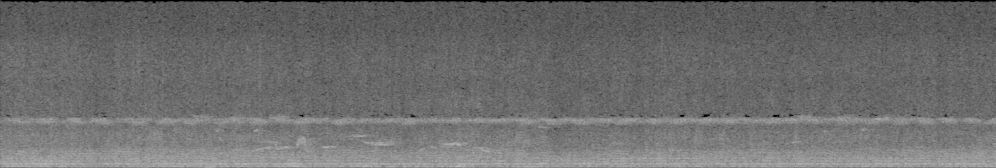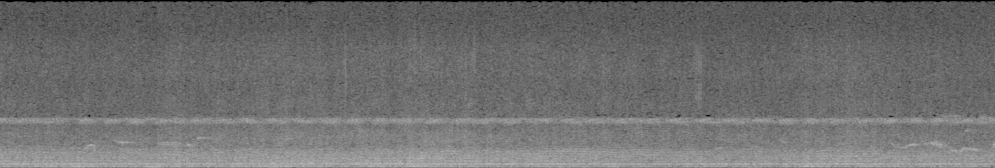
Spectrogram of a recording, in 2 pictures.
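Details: [['Bees buzzing steadily in a natural setting, a dense continuous drone with layered harmonic bands and a thin high tone held throughout, no breaks or other clear sounds.']]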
